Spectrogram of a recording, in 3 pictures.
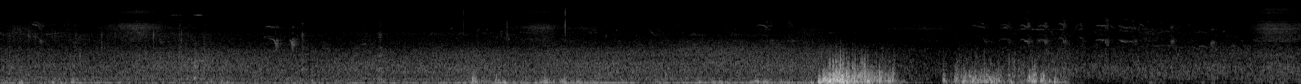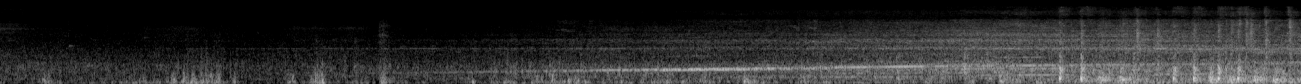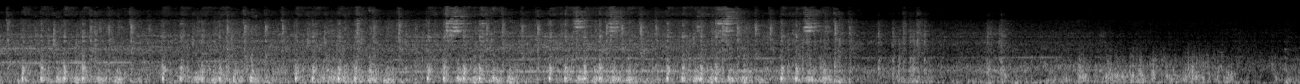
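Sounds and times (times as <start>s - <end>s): train whine rising in pitch: 16.8s - 38.4s
wheels clattering over rail joints: 23.6s - 36.2s.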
